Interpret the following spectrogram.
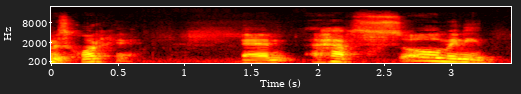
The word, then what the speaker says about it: Jorge: when people call me George. It's not George, it's Jorge. I'm Mexican born, and it's really frustrating for me. George is spelled with the G, Jorge is with the J, and it takes me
